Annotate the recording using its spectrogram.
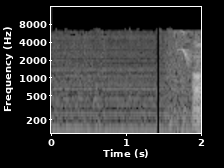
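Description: A steady low hum with no other sound, then a man's voice begins near the end.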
